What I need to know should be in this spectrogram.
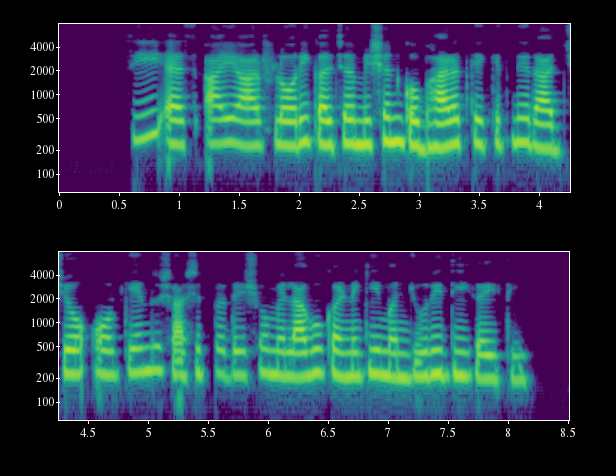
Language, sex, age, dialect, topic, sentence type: Hindi, female, 31-35, Hindustani Malvi Khadi Boli, banking, question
